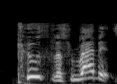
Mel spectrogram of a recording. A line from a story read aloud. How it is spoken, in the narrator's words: yelled the journalist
